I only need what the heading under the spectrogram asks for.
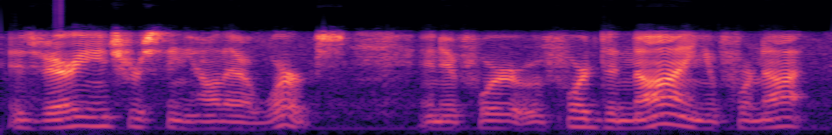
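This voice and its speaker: A man's voice: mid-range voice, a little fast. A man reading a book aloud and explaining it in his own words, hesitant and full of fillers and restarts but earnest about the subject. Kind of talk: reading aloud with spoken commentary. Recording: tinny phone-like recording with faint noise.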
